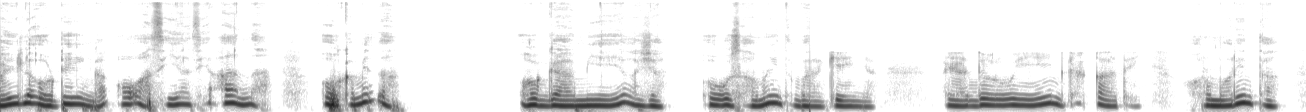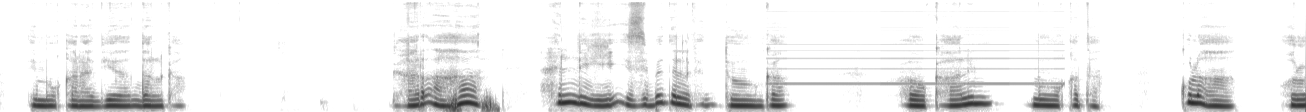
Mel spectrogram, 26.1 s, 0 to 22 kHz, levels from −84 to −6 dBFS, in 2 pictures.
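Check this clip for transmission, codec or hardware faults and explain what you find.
Two hardware faults are present in this speech clip.

From 8.10 to 11.49 s, the input most likely switched to a poorer device, such as another microphone or a headset running its call profile. The new device passes a narrower band, with nothing above 3.8 kHz, so the speech turns dull and boxy with no gap at the changeover. It also drops by roughly 5 dB and brings its own faint background noise, sitting well below the speech. The full, brighter sound returns at 11.49 s.

From 20.72 to 23.71 s there is USB whine. The USB bus draws current in regular 1 ms frames, and that pulsing leaks into the audio path through shared power or ground. The result is a steady, fixed-pitch tone at 1 kHz, its strongest component, running at around 30 dB below the speech. It is a quiet, thin whistle behind the speech.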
